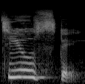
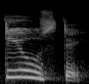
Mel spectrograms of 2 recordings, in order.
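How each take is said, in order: No difference in how they are said.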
